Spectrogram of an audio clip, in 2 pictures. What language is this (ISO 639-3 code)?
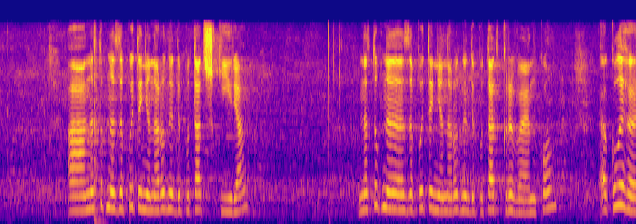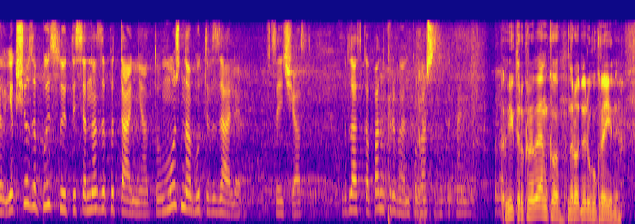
ukr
